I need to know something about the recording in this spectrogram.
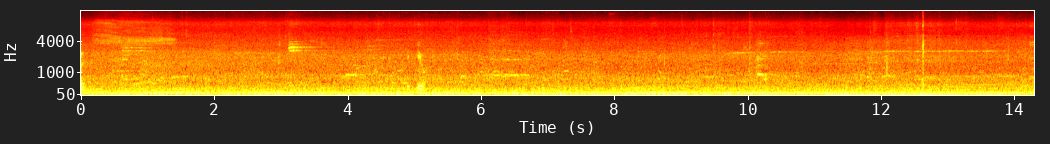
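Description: Street traffic noise: motor tricycles and cars running, heard as a steady low rumble, with a few short high tones over it.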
